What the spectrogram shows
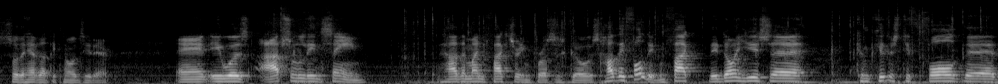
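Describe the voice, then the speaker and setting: A man co-hosting a casual talk show. His voice sounds hollow and boxed in, as if he is talking through a tube, and he explains things in a chatty way with frequent restarts. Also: medium pitch. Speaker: co-host. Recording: very echoey, distant mic.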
